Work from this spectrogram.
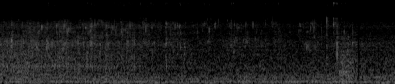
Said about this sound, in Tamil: இப்போ 2 டம்ளர் தண்ணி ஊற்றிக்கலாம்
